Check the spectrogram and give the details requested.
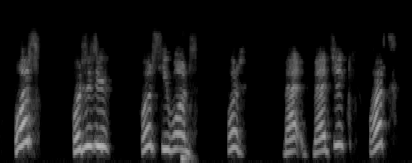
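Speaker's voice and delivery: a little anxious. Game narrator voices a woman looking up at the players, a little anxious. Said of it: "she seems to be a little anxious".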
